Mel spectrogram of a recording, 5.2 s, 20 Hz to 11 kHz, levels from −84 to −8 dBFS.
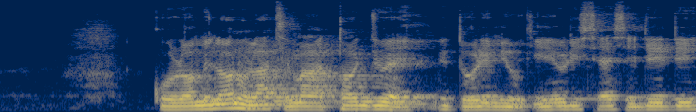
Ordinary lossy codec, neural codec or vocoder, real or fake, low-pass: none; none; real; none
